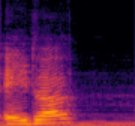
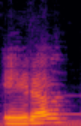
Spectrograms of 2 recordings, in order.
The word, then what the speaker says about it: Ada: With my accent, I pronounce it as Ada, which, yes, you might notice is neither a D nor a T sound. It is an alveolar tap, which is very similar to the Japanese R.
